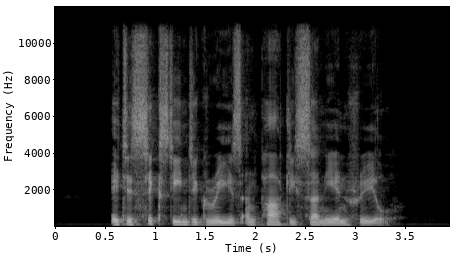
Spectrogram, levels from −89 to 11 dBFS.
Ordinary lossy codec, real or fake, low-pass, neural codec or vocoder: none; real; 10.8 kHz; none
